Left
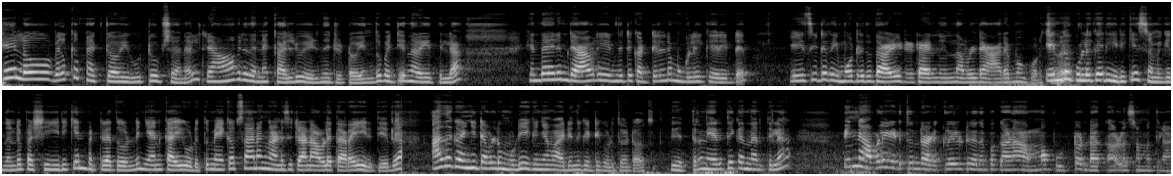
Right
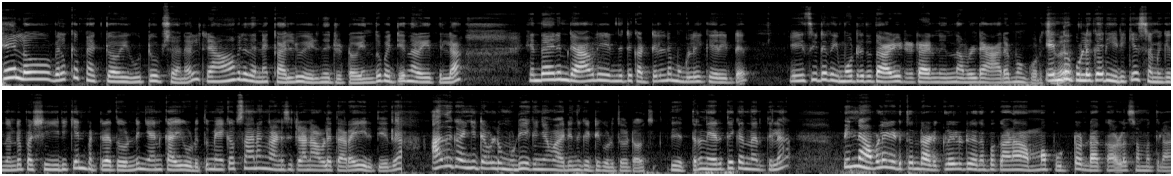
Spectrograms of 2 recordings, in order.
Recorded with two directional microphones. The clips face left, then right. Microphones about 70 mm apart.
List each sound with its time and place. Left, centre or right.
0.2 s a woman's voice: right
5.6 s a woman's voice: right
6.1 s a woman's voice: right
9.3 s a woman's voice: right
10.4 s speech: right
10.7 s speech: right
11.5 s a woman's voice: right
14.4 s a woman's voice: centre
16.6 s a woman's voice: centre
16.8 s a woman's voice: right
